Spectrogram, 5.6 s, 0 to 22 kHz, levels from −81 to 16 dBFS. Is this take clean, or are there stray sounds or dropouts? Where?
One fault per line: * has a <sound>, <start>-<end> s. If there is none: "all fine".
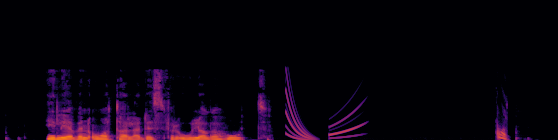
* has a chirp, 2.9-3.7 s
* has a chirp, 5.0-5.1 s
